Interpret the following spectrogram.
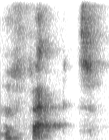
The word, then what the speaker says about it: affect: Our second word is the word effect, okay, spelled with an A at the beginning. And this A at the beginning always makes the schwa sound.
